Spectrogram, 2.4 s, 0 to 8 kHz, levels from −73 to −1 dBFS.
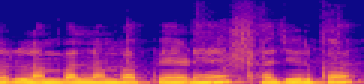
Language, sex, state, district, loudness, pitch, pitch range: Hindi, female, Jharkhand, Deoghar, -11 LUFS, 230 Hz, 230-240 Hz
